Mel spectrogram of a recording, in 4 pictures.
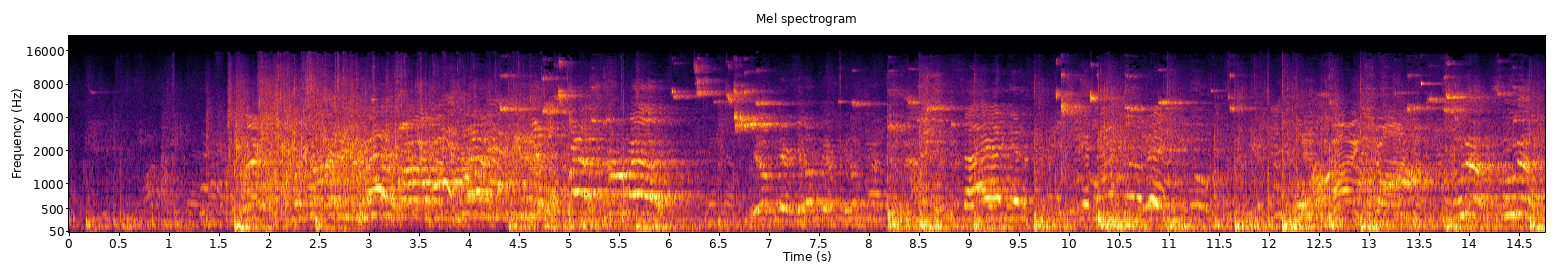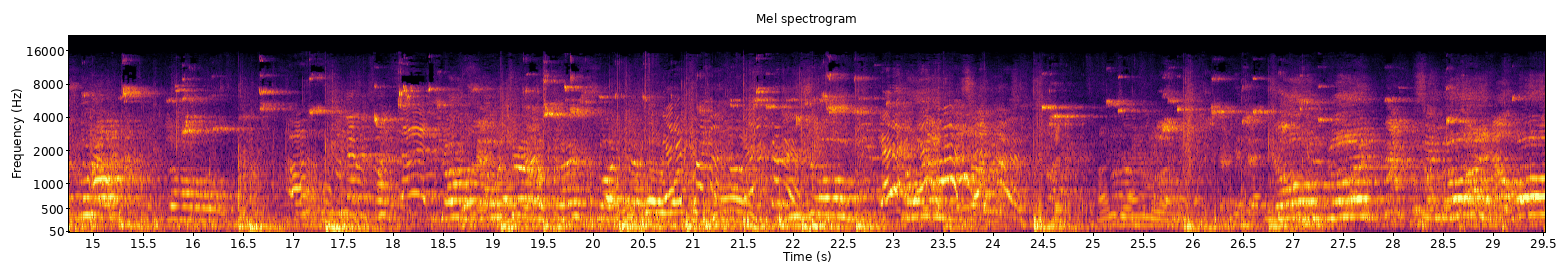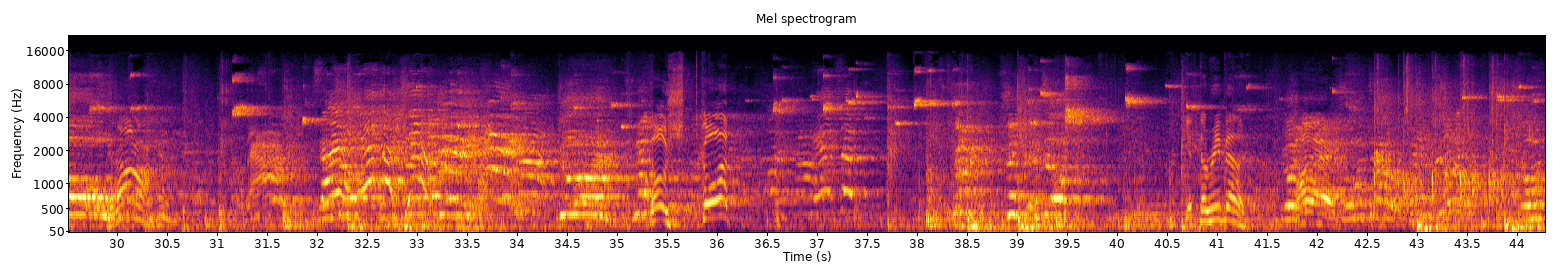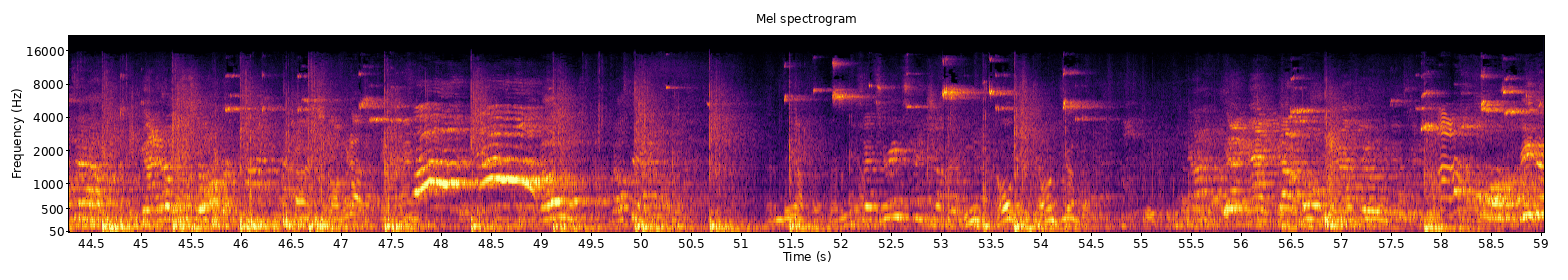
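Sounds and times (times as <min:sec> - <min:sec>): basketball bouncing on court: 0:08.2 - 0:15.8, 0:16.4 - 0:17.8, 0:19.0 - 0:23.0, 0:37.7 - 0:39.7, 0:43.0 - 0:51.8, 0:53.4 - 0:54.2.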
